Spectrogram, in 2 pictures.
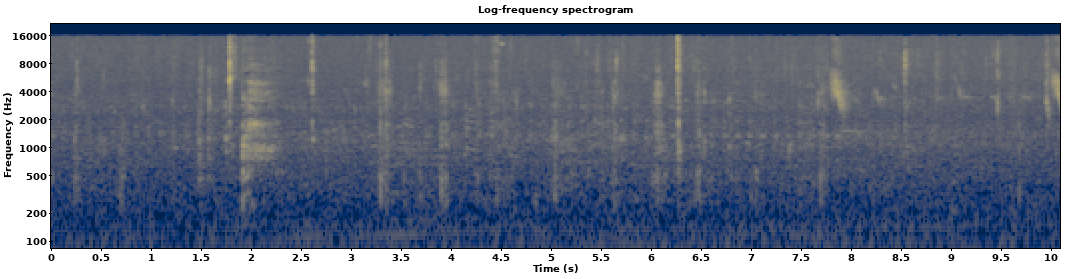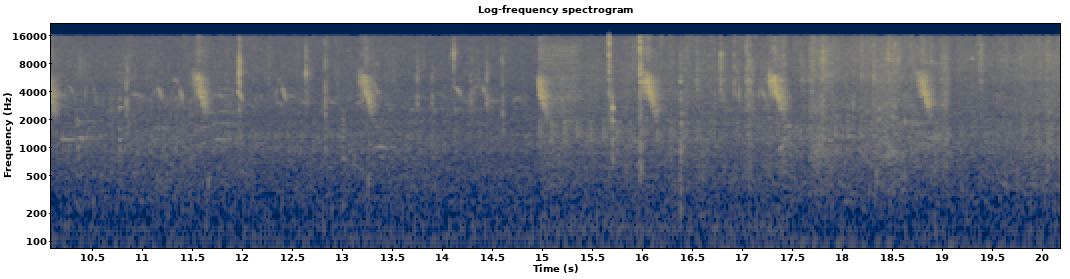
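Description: Birds chirping: short, high calls that drop in pitch, repeating every second or so, with scattered sharp clicks, the loudest about two seconds in.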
